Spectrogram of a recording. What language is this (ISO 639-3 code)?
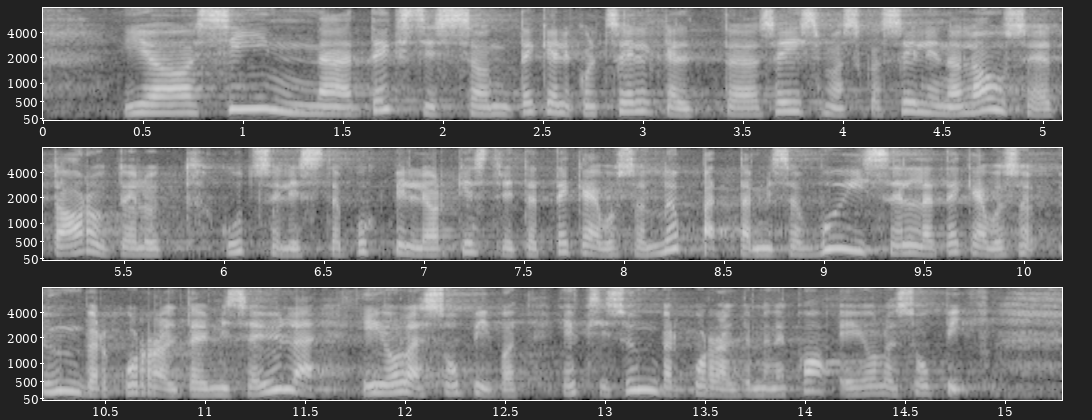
est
